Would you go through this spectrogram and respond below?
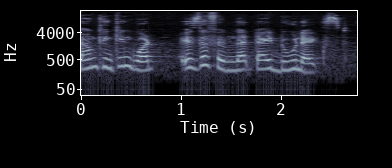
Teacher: sing-song tone when they're speaking english it's quite difficult to describe your voice is kind of going up in the middle of a sentence but not in the same place that it would when a british person or an american is speaking · a lot of indian speakers will adopt a kind of a sing-song tone when they're speaking english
